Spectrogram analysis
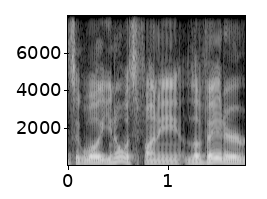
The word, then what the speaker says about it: levator: Levator rhymes with Darth Vader.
